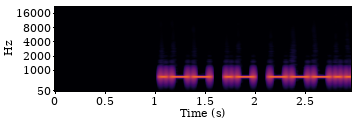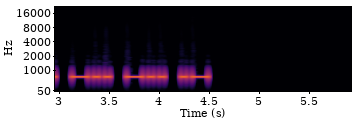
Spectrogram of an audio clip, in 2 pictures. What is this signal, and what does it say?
Morse code, heard as a keyed tone, about 21 wpm, 700 Hz. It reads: WA8DDA
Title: USA Call Signs - 6 Characters - 2x Character Spacing - 22wpm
